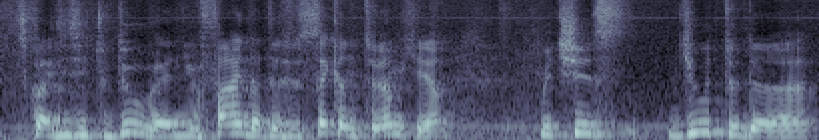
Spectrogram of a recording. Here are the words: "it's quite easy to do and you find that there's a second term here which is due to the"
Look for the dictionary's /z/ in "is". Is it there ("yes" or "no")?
yes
